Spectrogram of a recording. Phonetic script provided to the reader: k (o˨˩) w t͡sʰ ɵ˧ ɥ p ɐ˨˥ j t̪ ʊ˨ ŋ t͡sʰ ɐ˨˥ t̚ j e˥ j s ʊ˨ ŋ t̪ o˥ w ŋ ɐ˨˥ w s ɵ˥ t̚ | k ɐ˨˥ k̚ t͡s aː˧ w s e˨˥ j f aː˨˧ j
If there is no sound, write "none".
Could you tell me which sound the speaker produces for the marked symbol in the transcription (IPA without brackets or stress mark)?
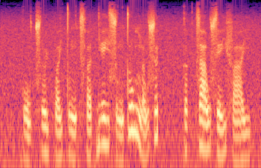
o˨˩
